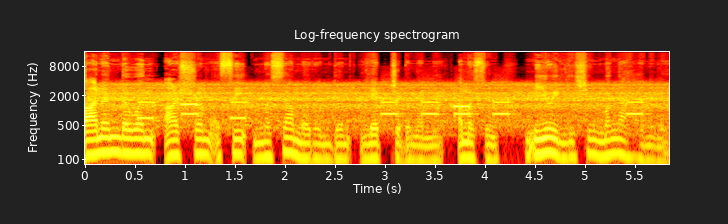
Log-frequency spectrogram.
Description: DTMF, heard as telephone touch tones, dialled by hand, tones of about 150 ms, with phone line noise and speech in Manipuri. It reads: 383 9979 9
